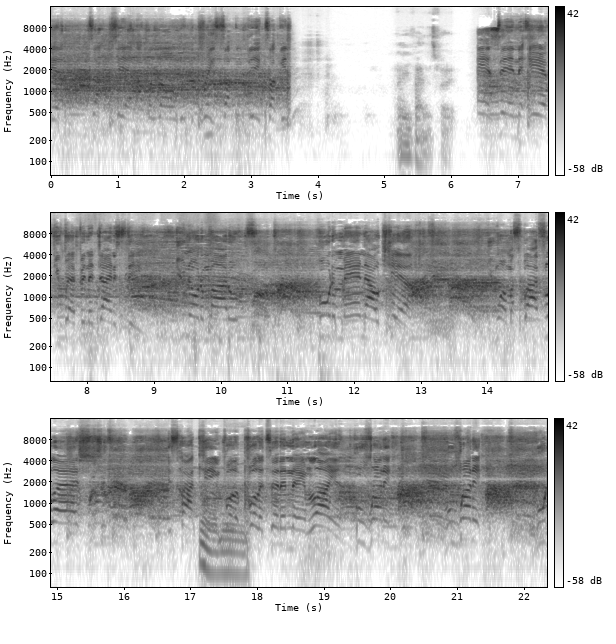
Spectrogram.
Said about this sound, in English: Okay, so they're all just chanting in perfect unison, like yeah, no crowd would ever do. I mean, perfectly doing his ad-libs. Yeah, they're doing like every other line of the song.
